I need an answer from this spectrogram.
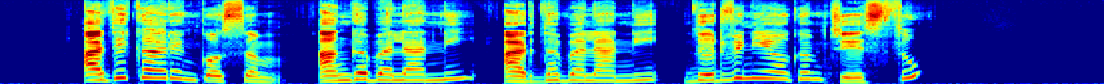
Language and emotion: Telugu, neutral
